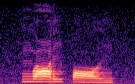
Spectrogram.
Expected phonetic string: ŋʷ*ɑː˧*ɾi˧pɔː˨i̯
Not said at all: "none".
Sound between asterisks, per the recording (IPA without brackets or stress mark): ɑː˧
